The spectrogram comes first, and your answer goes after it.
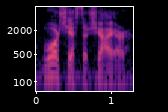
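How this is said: The name is said with an American pronunciation. "Americans would call it Worcestershire"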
